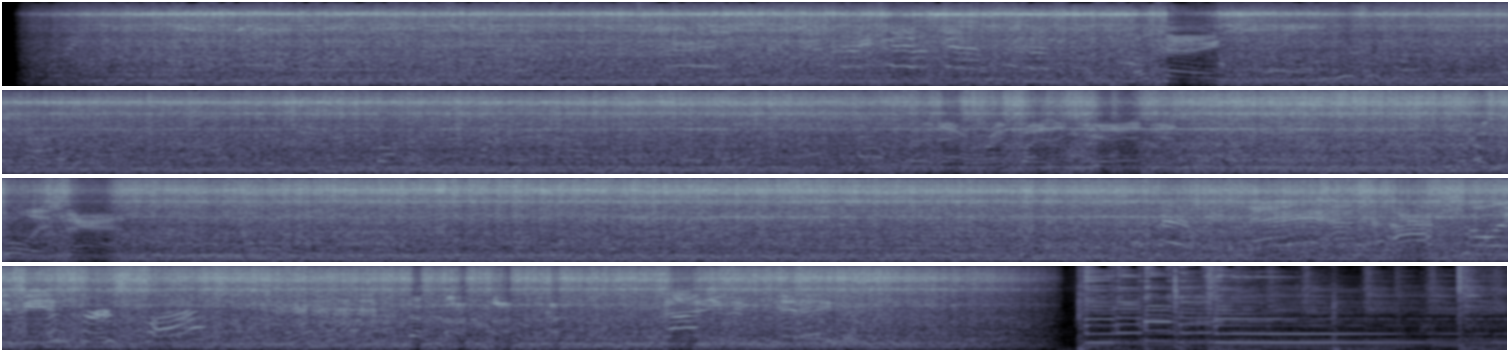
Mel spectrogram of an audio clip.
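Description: Jet airliner noise on an airport apron: a loud, steady high whine over a broad rumble, with voices faintly through it. It cuts off suddenly about two seconds before the end, and acoustic guitar music takes over.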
